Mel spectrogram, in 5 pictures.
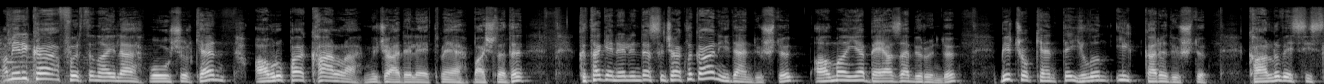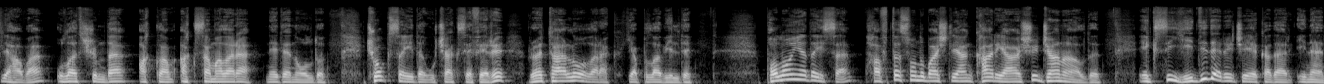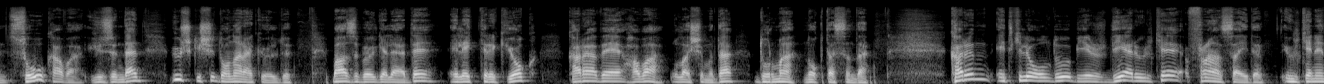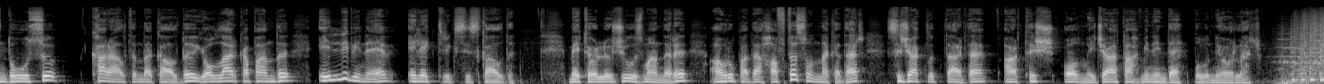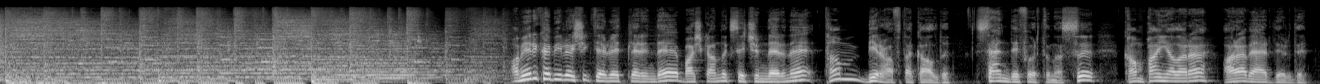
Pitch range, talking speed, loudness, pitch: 115-175 Hz, 100 wpm, -17 LUFS, 140 Hz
